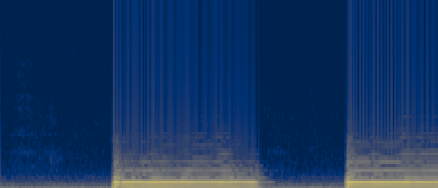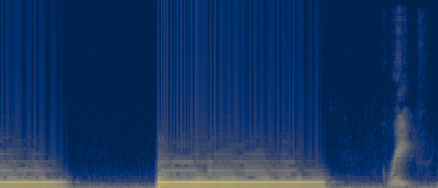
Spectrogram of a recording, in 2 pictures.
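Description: French horn playing the beginner's high note, written F with the first valve down, three times. Each is a steady held note of about two seconds at the same pitch, started cleanly with a 'DA' tongue attack.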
